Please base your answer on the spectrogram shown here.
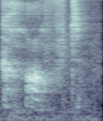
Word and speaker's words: coughed: Or he coughed.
